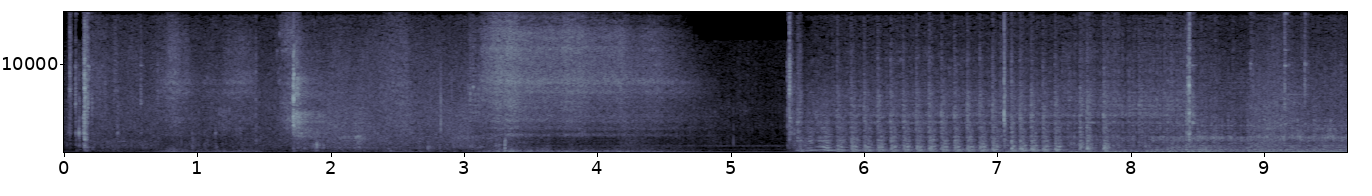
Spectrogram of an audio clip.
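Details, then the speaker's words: BMW E34 525tds diesel, first start after over 12 (unspecified) in storage on battery, warm day: quiet, then catches near five seconds and settles into a steady, smooth even idle; clean start. "käib mulle jah päris mahedalt käib"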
